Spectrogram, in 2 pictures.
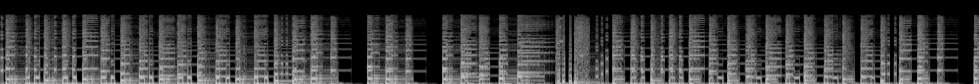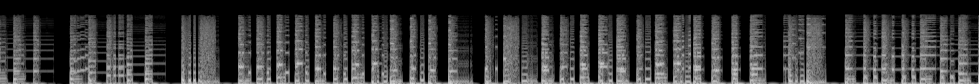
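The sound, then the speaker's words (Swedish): Game Boy chiptune music, the first track from the game Kirby's Dream Land: a bright, buzzy square-wave melody with busy bleeping harmonies, steady and loud throughout, broken by a few abrupt split-second dropouts. No one speaks. “Första låten ur Kirby's Dream Land till Gameboy hörde du här i Syntax Error i Frank, som börjar lida mot sitt slut.”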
